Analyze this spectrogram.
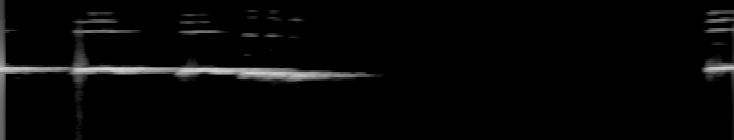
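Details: Plaintive Cuckoo song, said to call its flock: a phrase of three clear, level whistled notes, the last sliding downward, then a pause and the start of another note. No other sounds.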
